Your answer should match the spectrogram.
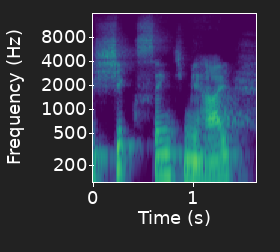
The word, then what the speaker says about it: Csikszentmihalyi: Esse nome complicado, deixei até como se pronuncia aqui, Csikszentmihalyi.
